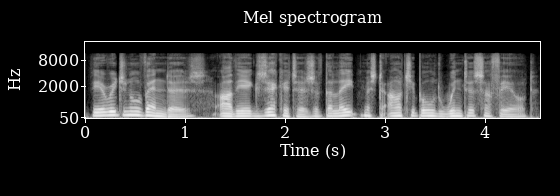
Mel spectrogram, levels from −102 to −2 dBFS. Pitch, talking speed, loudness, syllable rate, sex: 130 Hz, 170 wpm, -16 LUFS, 5.8 syllables/s, male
